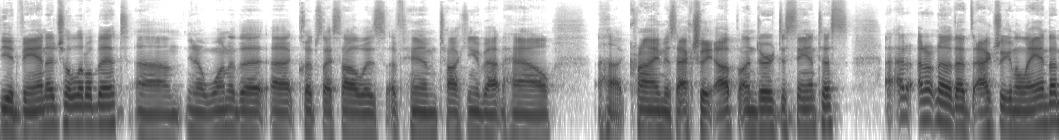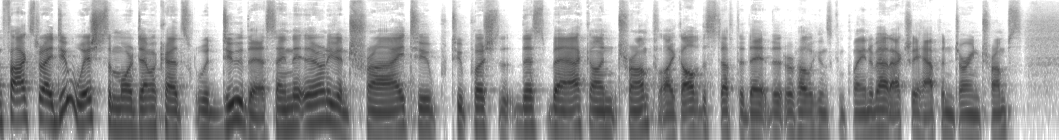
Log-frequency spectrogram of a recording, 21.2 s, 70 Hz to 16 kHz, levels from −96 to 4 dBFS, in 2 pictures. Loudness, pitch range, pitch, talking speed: -21 LUFS, 105-120 Hz, 110 Hz, 225 wpm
